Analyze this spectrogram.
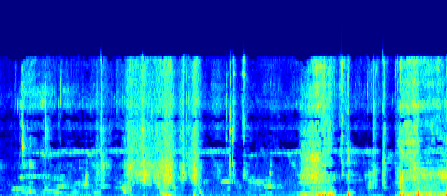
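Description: Close-up mouth sounds of a man eating soft, fatty fish-head pieces in sour soup: slurping them off a spoon and chewing, in two or three short noisy runs.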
